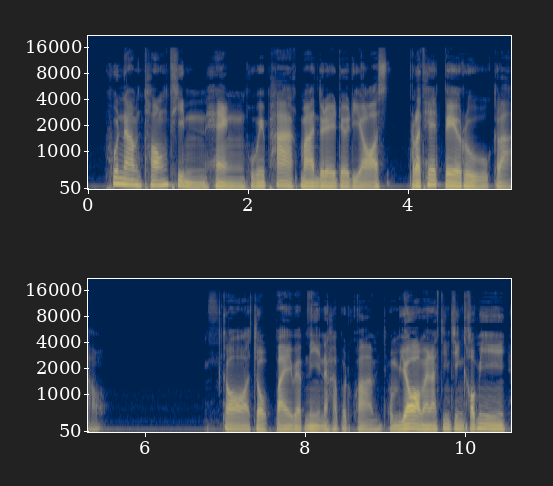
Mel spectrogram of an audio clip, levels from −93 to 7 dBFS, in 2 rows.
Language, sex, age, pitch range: Thai, male, 20-39, 90-110 Hz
